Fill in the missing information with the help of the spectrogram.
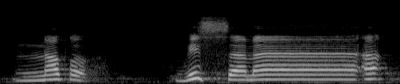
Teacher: یہ مد متصل ہے، اس کو لمبا کریں گے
